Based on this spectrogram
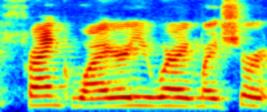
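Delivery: very polite, well-behaved, courteous manner of speaking. Retelling the same scene the way it really went: imitating Ian asking politely. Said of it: "he asks in a very polite way".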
